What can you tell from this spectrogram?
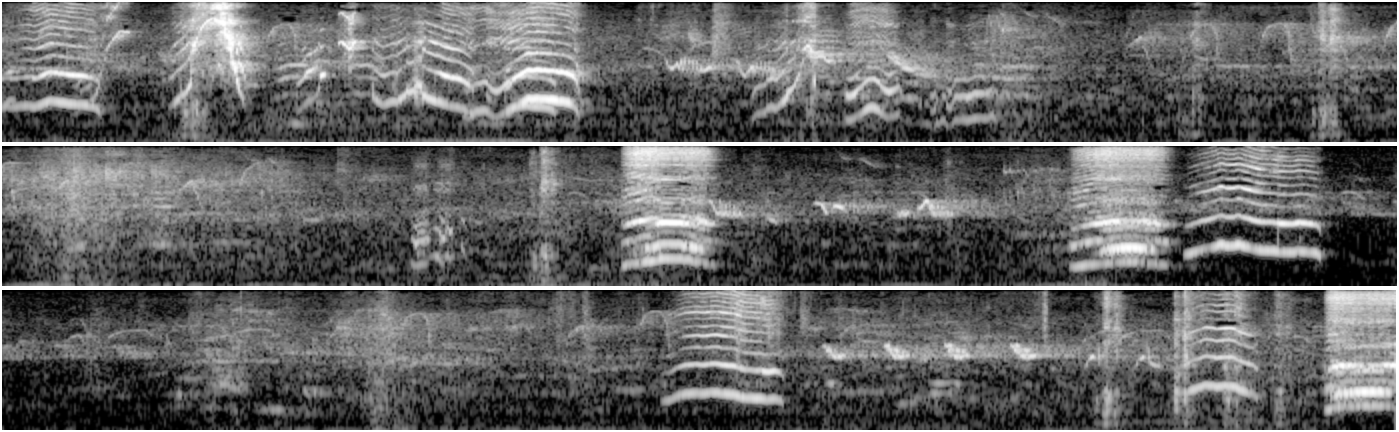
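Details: Blind baby monkey in a fight for food, squealing in scattered bursts of arched, quavering cries, with longer quieter stretches between them and a faint steady tone and low rumble underneath.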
